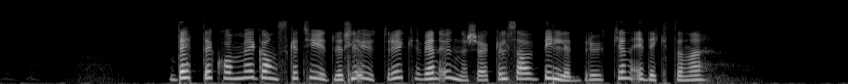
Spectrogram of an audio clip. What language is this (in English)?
Norwegian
